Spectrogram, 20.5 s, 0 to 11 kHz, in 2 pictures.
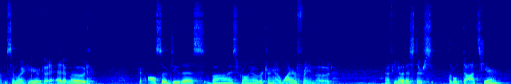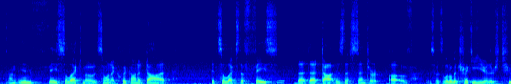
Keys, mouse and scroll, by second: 0.8 Tab, 4.1-4.8 scroll, 5.3 click, 6.2 middle click, 7.5 click, 7.8 middle click, 7.9 middle click, 8.1 middle click, 9.2 click, 10.8 click, 12.9-17.5 drag, 18.3 click, 19.5 click.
